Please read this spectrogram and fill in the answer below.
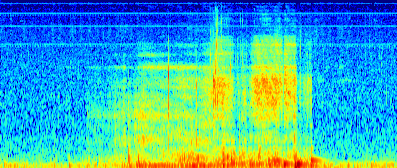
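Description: Water sloshing and splashing as a GoPro camera is pulled up through the water and out of it, after a muffled low rumble underwater. The splashing builds from about two and a half seconds in, is loudest between four and six seconds, and cuts off sharply just after six seconds.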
